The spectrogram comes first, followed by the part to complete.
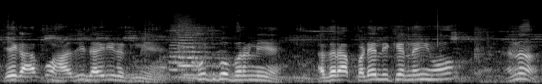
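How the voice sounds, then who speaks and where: A man's voice: high voice, moderate pace, music in the background. A man, explaining a labour helpline to workers outdoors, patiently repeating himself. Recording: muffled, crowd noise.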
